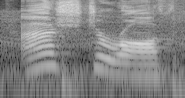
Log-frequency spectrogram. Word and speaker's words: Ashtaroth: not me starting and you'd be right however Ashtaroth is the hebrew pronunciation a starting and the name itself can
